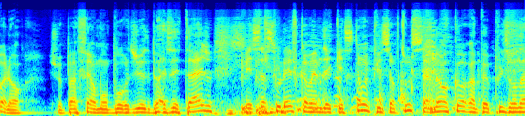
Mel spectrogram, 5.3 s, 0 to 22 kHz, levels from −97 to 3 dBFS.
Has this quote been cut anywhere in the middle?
no; 0 cuts

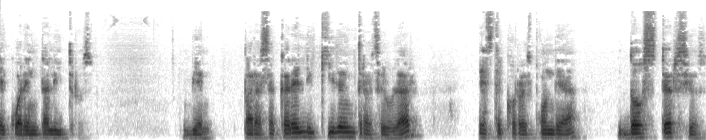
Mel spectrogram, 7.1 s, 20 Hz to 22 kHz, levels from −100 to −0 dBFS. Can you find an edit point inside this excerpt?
no; 0 cuts

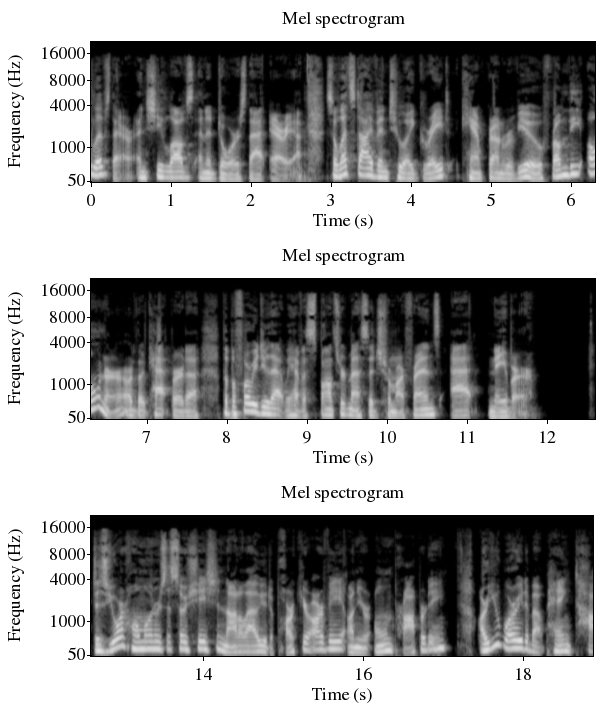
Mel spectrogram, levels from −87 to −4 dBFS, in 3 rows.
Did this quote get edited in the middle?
yes; 2 cuts; at 7.0 s, 12.6 s

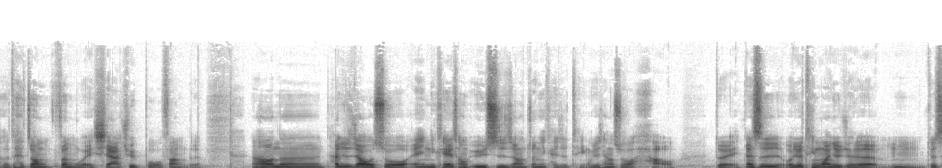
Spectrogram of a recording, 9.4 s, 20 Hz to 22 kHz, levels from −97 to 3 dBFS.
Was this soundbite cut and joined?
no; 0 cuts

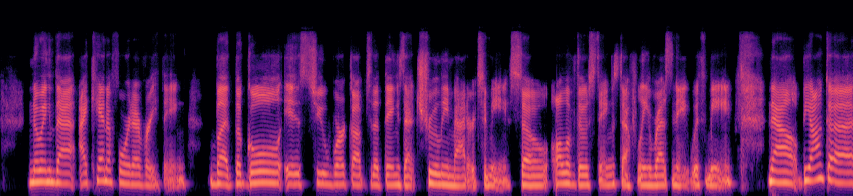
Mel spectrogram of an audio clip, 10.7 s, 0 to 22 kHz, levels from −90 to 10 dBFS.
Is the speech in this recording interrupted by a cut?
no; 0 cuts

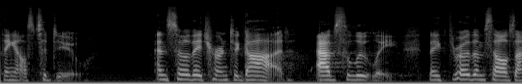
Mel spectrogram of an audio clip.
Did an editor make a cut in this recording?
no; 0 cuts

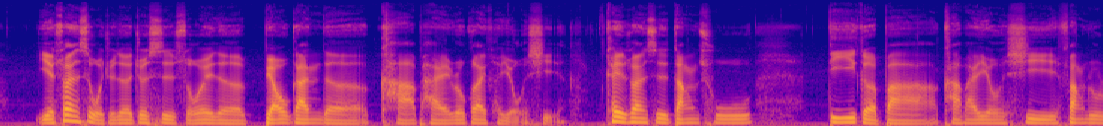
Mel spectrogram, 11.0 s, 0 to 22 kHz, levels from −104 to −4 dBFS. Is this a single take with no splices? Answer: yes; 0 cuts

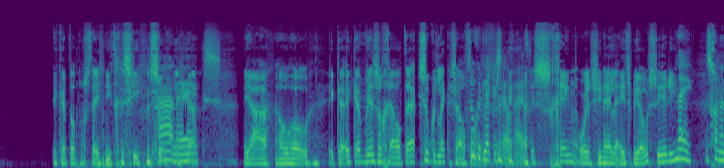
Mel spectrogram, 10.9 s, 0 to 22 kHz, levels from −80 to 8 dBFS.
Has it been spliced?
yes; 2 cuts; at 6.2 s, 8.0 s

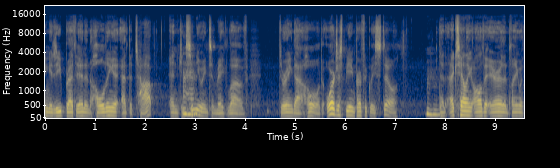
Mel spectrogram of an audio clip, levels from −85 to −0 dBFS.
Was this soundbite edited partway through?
no; 0 cuts

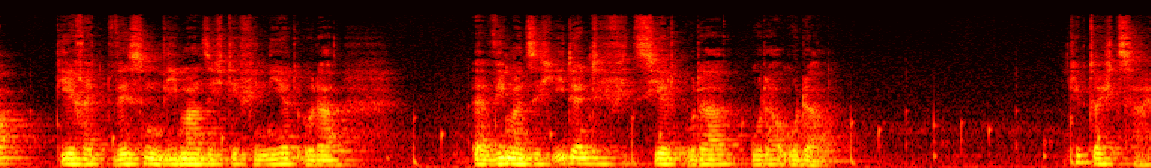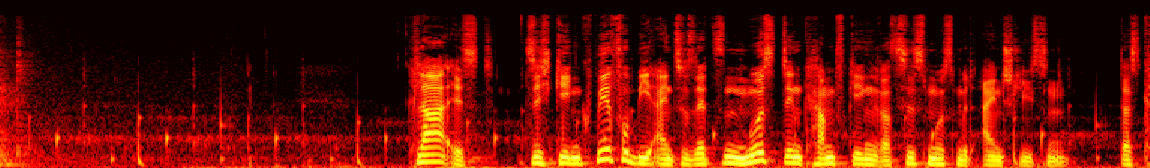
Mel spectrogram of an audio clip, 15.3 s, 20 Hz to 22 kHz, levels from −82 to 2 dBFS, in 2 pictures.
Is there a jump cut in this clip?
no; 0 cuts

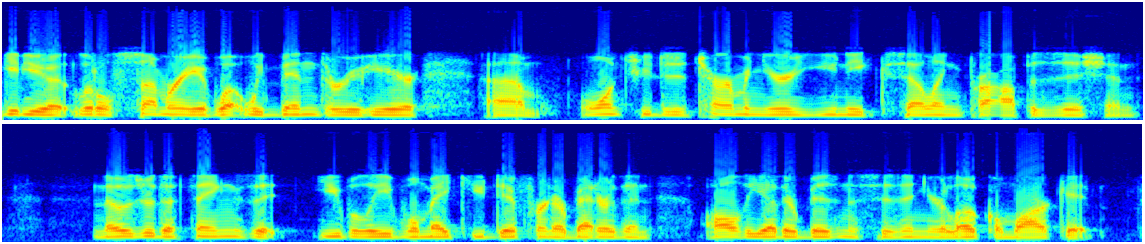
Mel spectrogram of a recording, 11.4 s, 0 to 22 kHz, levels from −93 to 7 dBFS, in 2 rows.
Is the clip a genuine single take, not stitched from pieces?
yes; 0 cuts

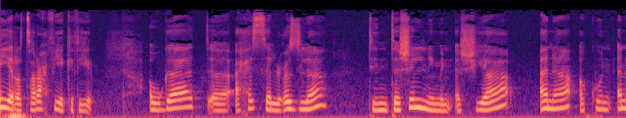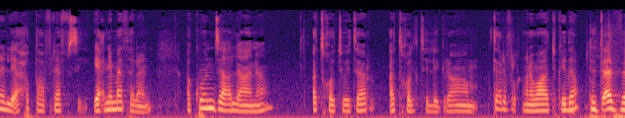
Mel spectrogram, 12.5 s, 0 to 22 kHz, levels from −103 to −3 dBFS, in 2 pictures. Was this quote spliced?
yes; 2 cuts; at 7.2 s, 10.1 s

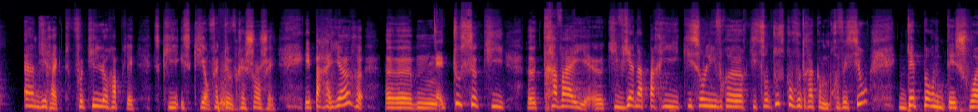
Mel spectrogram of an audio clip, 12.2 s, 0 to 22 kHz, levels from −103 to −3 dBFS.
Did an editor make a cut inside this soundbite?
no; 0 cuts

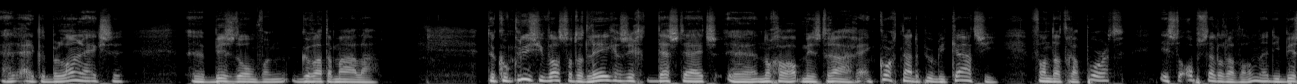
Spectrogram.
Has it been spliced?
no; 0 cuts

